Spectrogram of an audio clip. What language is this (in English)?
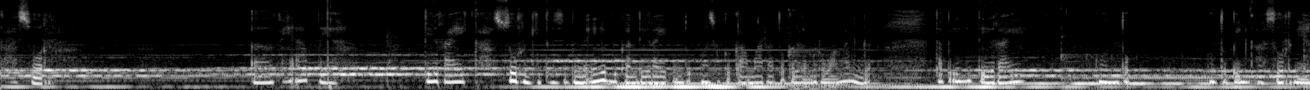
Indonesian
